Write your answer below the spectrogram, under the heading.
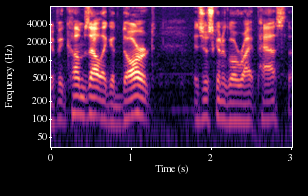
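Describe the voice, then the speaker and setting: A man talks in a normal speaking voice at a fairly low pitch. His intonation stays fairly even. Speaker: mortgage loan officer and channel host. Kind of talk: casual interview chat.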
